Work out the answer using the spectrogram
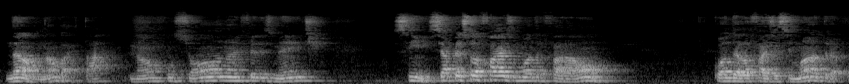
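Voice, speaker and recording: A man teaching a live class, casual and joking, often tagging his points with a quick question. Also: on the high side. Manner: joking, chatty, repeats "né?" often. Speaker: magic course teacher. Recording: echoey room, distant mic.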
